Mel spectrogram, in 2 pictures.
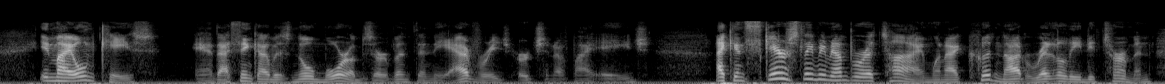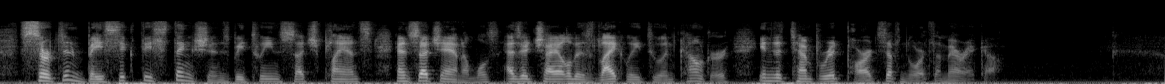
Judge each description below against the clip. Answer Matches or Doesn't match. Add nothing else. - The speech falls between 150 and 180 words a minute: Doesn't match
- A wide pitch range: Matches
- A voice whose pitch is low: Matches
